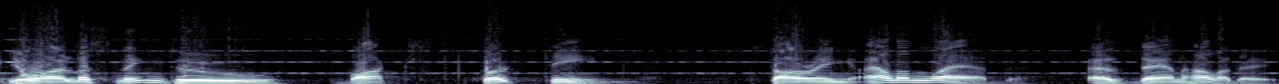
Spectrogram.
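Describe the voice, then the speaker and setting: A man's voice: medium pitch, very animated, a little slow. A man announcing a 1940s radio show in a formal period style. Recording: dull 1940s radio recording. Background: loud music.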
